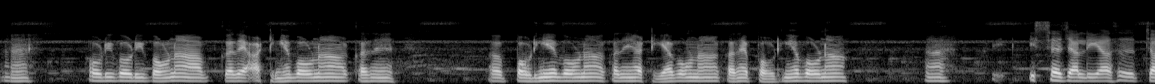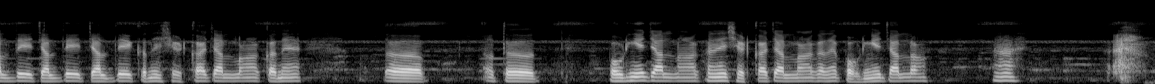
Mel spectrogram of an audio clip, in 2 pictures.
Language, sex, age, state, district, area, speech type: Dogri, female, 60+, Jammu and Kashmir, Reasi, rural, spontaneous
